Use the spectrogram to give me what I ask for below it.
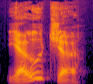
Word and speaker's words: Yautja: And it's spelled, you know, Y-A-U-T-J-A. – I'm going to say it's Yautja. – Yautja. Pretty close, Yautja. Though. – Oh, okay. Yautja. Yep. – So these, you know, the predators are actually called Yautjas.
